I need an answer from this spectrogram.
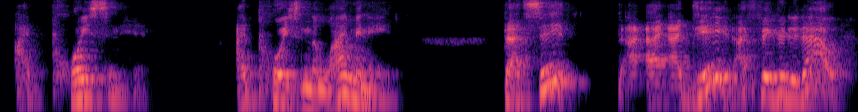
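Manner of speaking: building mock triumph; gleeful scheming discovery; excited realization. Acts out his eureka moment.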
